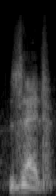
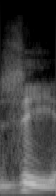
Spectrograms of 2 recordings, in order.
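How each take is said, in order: First: The letter is said the British way, zed. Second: The letter is said the American way, zee.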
